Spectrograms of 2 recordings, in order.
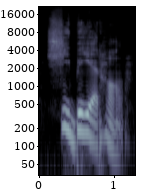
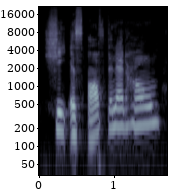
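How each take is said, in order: First: She be at home; habitual be. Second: Said in the usual way. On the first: Shown as a demonstration. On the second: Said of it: "In mainstream American language".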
